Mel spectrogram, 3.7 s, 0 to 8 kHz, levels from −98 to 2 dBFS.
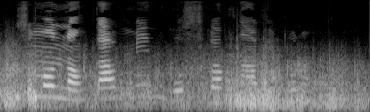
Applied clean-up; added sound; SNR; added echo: none; Thunder; 1 dB; none.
